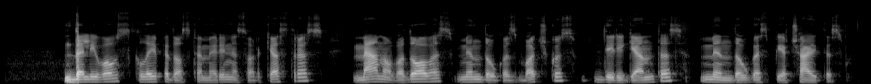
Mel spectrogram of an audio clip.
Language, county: Lithuanian, Marijampolė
